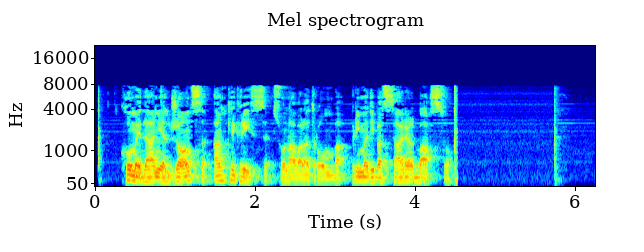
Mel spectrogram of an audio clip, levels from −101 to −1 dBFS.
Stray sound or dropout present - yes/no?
no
